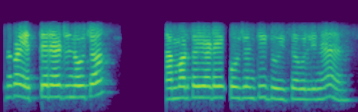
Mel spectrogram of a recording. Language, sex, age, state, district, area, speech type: Odia, female, 18-30, Odisha, Kendujhar, urban, conversation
